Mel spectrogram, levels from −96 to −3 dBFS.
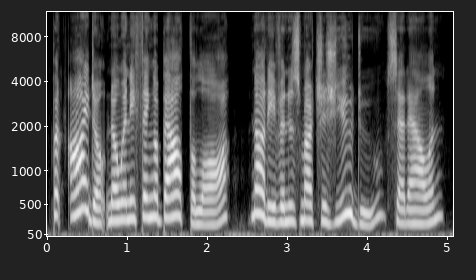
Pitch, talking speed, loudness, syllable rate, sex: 255 Hz, 200 wpm, -17 LUFS, 4.9 syllables/s, female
